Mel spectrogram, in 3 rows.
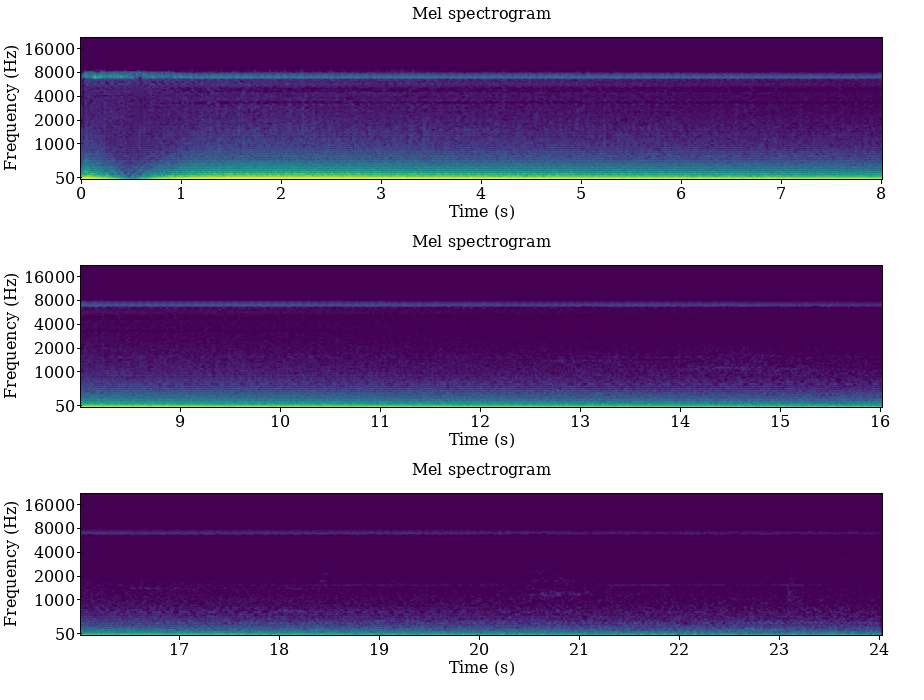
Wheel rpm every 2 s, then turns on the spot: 0, 0, 0, 0, 0, 0, 0, 0, 0, 0, 0, 0.
none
